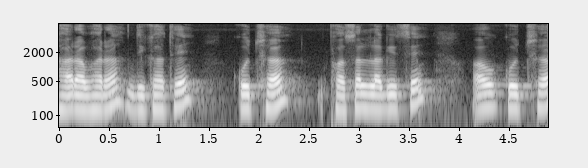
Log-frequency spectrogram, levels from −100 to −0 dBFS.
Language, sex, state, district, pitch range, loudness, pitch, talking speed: Chhattisgarhi, male, Chhattisgarh, Raigarh, 130-145 Hz, -15 LUFS, 135 Hz, 110 wpm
